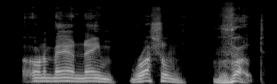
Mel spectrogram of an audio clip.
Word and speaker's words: Vought: And I'd like to focus today on a man named Russell Vought. It's pronounced V-O-T-E. It's spelled V-O-I-G-H-T.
